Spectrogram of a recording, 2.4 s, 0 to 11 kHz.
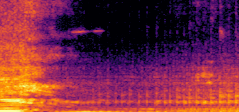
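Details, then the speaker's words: Ryobi ES30 two-stroke string trimmer after carb rebuild and new fuel lines, low screw backed out a quarter turn: quick blip settling into a steady, even buzzing idle; idle clean, slight stumble noted on acceleration. "sounds pretty good idling I'm going in that I'm going in Just a [Applause] Touch"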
